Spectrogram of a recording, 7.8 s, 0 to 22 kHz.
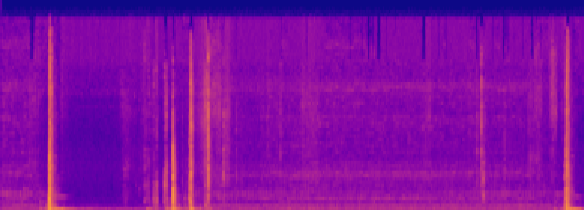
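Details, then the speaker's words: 2025 Mercedes C200 door shut, described as a reassuring tank-like close: three deep, solid, well-damped thuds with a short rattle between; a tight-sealing door closing normally. "When you close it, it feels like you are closing a tank's door. It's something you have to hear in person to understand it, but I'm going to try to recreate it here for you to hear it."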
